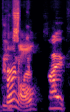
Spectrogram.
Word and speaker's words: colonel: I would definitely have Colonel, because I worked with the military, and I'm surprised I even said it that way. And colonels are not colonels, even though that's the way it's spelled.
